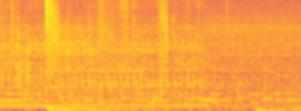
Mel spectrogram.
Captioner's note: dramatic orchestra music; boat puttering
